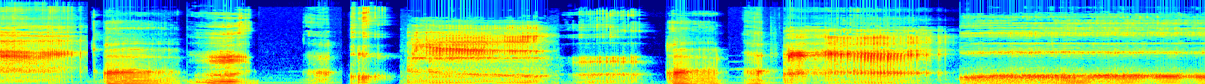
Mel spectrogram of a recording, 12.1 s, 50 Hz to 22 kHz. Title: Burping Compilation April 2023 #4 | RBC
